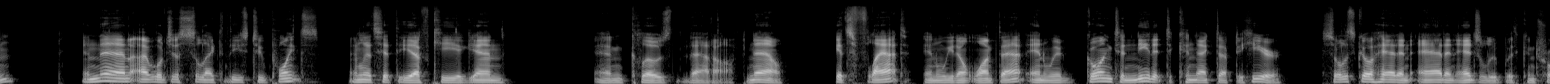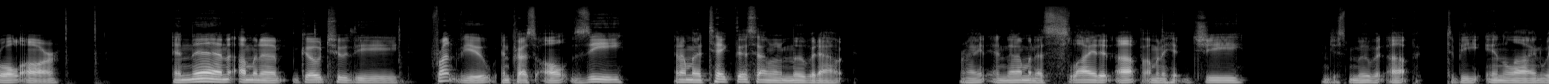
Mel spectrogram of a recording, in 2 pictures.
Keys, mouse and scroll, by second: 0.0-2.3 middle drag, 1.1 1, 1.7 click, 2.7 middle click, 4.2 f, 4.6 f, 5.1 f, 5.5 f, 6.0-8.1 shift+middle drag, 8.1 middle click, 8.8-11.9 middle drag, 11.9-16.5 middle drag, 14.1 ctrl+r, 16.2 Return, 16.5 Return, 17.5-17.8 scroll up 4, 17.8 middle click, 18.7 KP_3, 19.5 KP_1, 20.7 alt+z, 22.4-25.9 drag, 27.2 g.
